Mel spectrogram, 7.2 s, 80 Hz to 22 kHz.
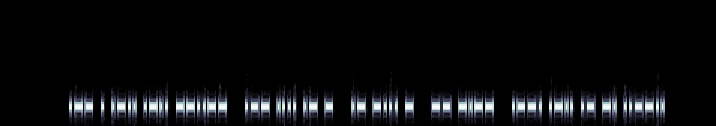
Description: Morse code, heard as a keyed tone, about 41 wpm, 700 Hz. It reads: WELL, WHAT ABT MY PLAN?
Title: Sentences from Top 500 Words and Abbreviations 45wpm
